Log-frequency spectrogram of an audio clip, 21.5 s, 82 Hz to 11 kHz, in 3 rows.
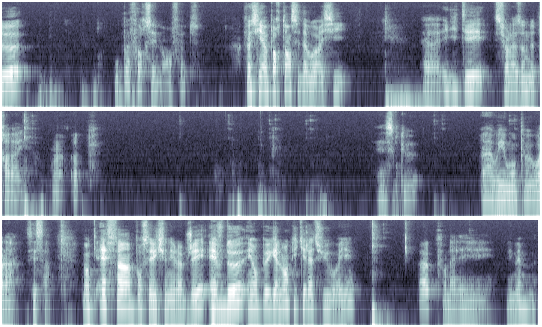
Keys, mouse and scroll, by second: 0.5 F1, 7.5 click, 9.6 click, 10.6 F1, 10.8 click, 11.2 click, 12.3 F2, 13.0 click, 13.8 F1, 14.0 click, 14.7 click, 17.2 F2, 19.3 click, 20.6-21.5 drag.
